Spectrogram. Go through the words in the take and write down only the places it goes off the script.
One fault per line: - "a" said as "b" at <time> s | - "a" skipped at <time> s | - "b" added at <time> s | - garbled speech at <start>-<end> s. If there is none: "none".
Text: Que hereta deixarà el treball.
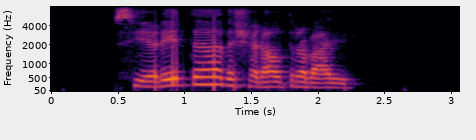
- "Que" said as "Si" at 0.6 s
